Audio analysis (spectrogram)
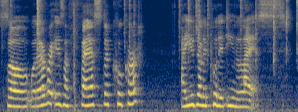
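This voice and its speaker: Background noise is noticeable throughout. Over it, a woman speaks very slowly. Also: very even loudness. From Jamaica. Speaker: cooking vlogger. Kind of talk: casual cooking tutorial. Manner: chatty, repetitive.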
